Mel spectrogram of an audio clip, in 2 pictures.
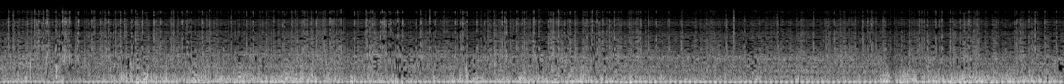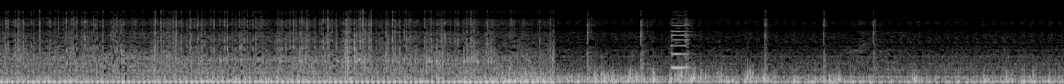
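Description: Motorcycle engine running at a steady cruise on a dirt track, with a rush of wind noise over the microphone. The engine hum drops away about sixteen seconds in as the bike comes to a stop.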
